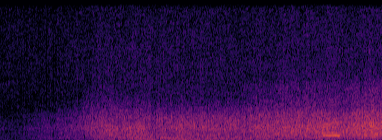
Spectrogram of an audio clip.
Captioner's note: waves roaring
